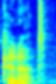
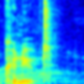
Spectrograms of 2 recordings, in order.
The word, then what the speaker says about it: Canute: No. It's specifically pronounced Canute, or Canute. If you prefer Canute the Great.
